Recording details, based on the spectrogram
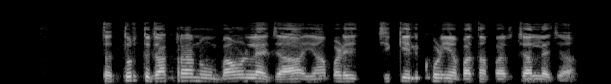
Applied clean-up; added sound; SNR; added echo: none; none; none; none.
